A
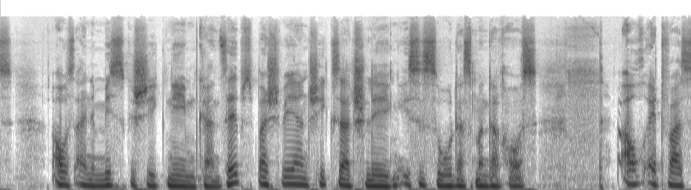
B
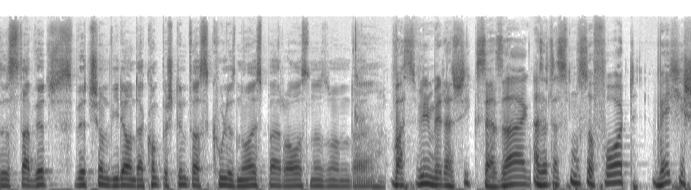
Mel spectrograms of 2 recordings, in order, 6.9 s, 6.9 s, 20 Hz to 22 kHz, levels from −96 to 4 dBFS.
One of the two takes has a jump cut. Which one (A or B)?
B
